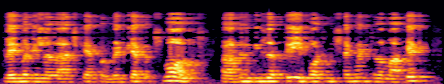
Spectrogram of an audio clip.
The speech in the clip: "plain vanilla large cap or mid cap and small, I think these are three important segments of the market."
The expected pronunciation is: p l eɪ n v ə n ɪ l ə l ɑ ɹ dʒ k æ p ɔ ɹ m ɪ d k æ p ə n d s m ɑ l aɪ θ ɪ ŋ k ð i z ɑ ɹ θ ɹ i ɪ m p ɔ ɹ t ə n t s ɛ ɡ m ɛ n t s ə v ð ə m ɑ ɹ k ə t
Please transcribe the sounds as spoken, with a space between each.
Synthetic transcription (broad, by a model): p l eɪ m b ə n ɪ n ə l ɑ ɹ dʒ k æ p ɔ ɹ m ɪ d k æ p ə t s m ɑ l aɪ t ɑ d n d i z ɑ ɹ t ɹ i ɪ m p ɔ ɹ t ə n t s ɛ ɡ m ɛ n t s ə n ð ə m ɑ ɹ k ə t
